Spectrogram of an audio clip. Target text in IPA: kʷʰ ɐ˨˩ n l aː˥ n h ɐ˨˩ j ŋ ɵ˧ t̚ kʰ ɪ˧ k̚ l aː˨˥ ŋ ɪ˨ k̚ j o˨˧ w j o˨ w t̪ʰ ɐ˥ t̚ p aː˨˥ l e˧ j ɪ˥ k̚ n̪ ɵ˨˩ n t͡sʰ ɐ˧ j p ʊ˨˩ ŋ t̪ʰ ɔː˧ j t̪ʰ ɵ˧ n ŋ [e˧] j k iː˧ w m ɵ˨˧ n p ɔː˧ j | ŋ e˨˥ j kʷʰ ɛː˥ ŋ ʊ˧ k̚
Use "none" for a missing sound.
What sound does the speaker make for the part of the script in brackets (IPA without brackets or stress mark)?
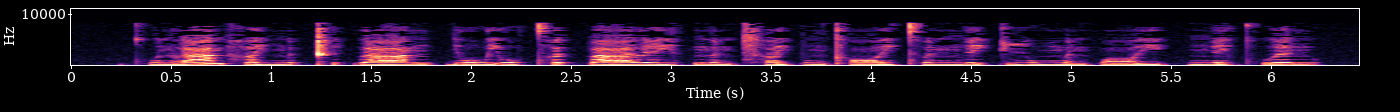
e˥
